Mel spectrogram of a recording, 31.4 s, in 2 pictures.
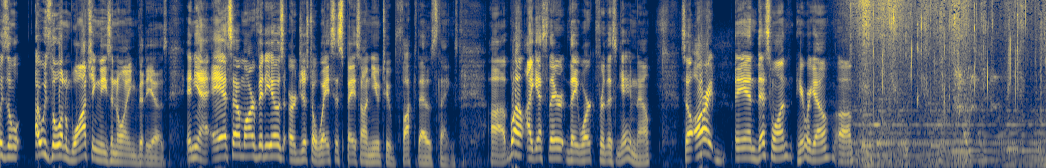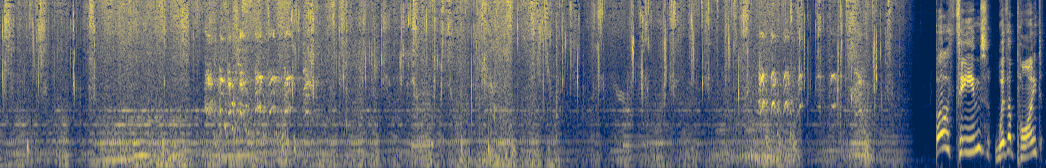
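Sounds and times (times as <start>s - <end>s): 
speech: 0.0s - 13.7s, 30.1s - 31.3s
gentle deer licking a man's hand: 12.7s - 29.4s.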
